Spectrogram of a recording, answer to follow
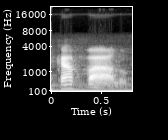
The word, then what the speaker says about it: cavalo: Na palavrinha cavalo, qual que é a sílaba tônica? Vamos verificar. Cavalo, cavalo, olha, é o vá.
